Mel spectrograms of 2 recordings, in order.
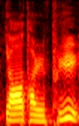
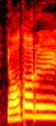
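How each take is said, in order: First: A b sound is heard before the ending. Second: No b sound is heard before the ending. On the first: The speaker calls it right. "하나는 냅두고 하나만 넘기라고" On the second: The speaker calls it wrong. "이렇게 하는 친구들이 많은데 아니죠"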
